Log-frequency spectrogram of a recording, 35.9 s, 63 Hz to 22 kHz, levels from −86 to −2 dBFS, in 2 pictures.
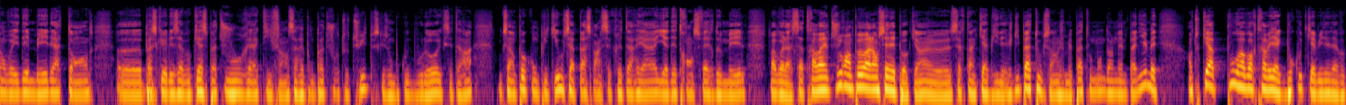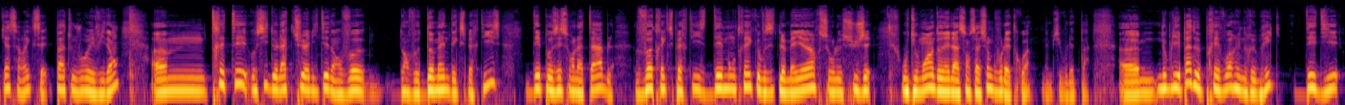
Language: French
